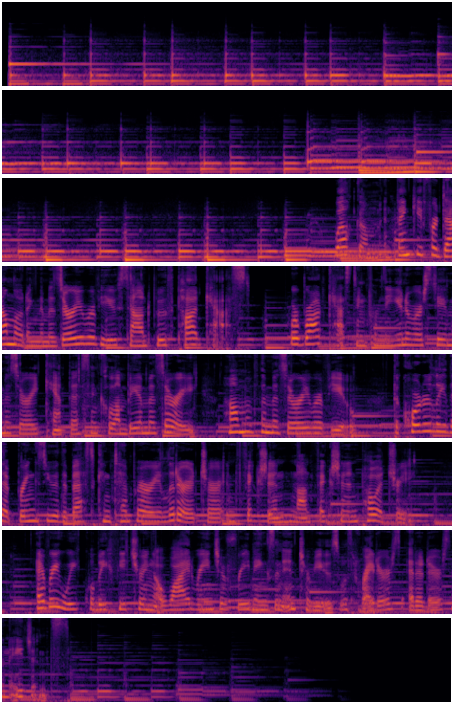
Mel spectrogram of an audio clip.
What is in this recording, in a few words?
Women Roundtable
